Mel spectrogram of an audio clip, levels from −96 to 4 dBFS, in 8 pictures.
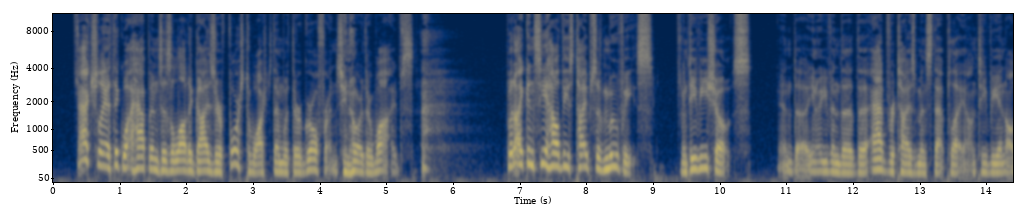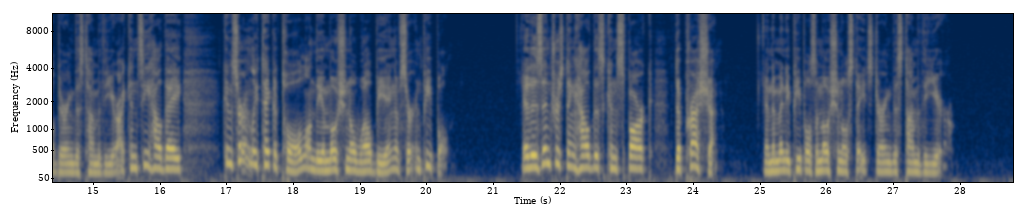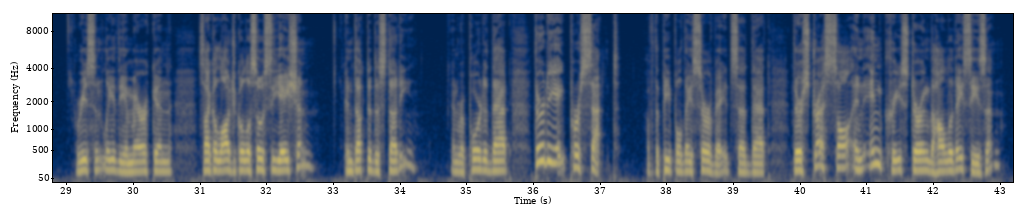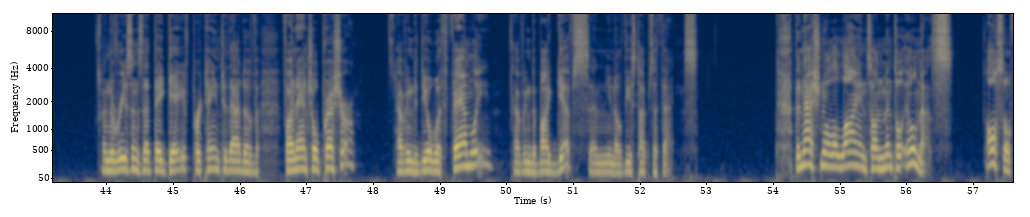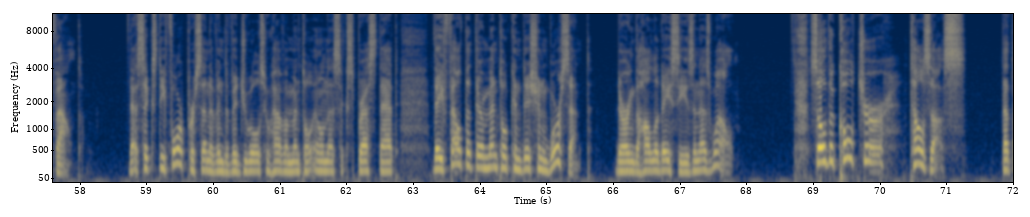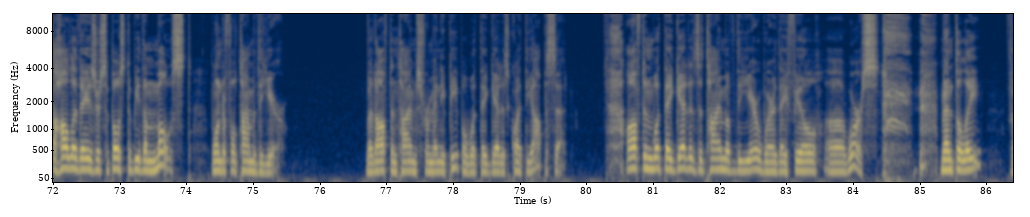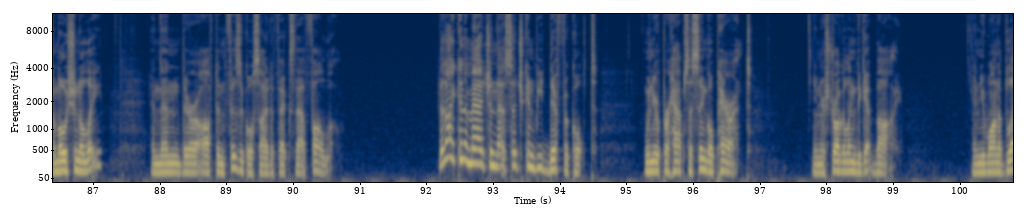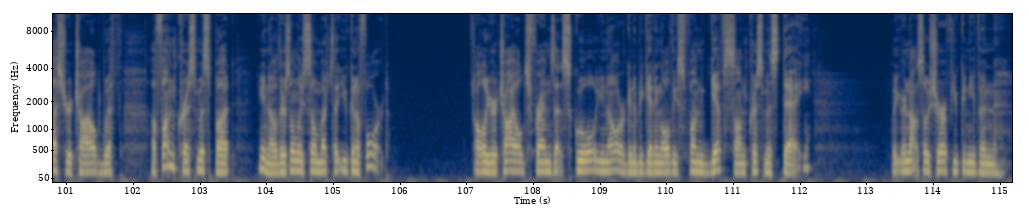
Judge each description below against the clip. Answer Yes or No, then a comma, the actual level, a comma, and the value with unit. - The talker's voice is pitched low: No, medium, 155 Hz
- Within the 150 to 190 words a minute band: Yes, average, 160 wpm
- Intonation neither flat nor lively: Yes, average, 4.8 semitones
